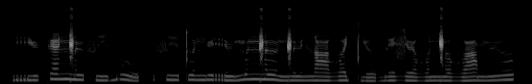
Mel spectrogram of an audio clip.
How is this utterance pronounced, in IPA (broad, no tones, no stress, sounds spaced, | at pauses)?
rʲ ʉ k æ ŋ͡ǁ ʉ f i b u | f i tʷ ɛ ŋ y r ʉ m ɵ ŋ͡ǁ ɵ ŋ͡ǁ ʉ n ɑ ʁʷ e tʲ ɵ ʊ̯ b e z ø ʁʷ i ŋ͡ǁ o ʁʷ ɑ m ʉ ʊ̯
